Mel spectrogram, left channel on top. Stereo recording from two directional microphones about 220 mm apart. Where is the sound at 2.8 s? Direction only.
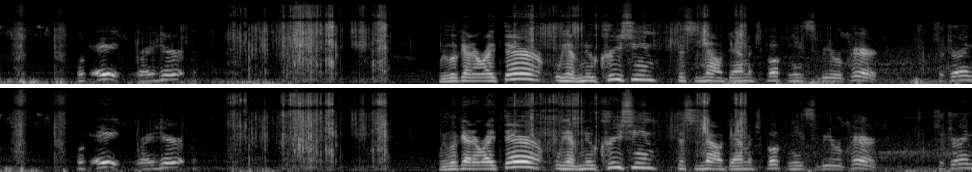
15° right (ahead or behind).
